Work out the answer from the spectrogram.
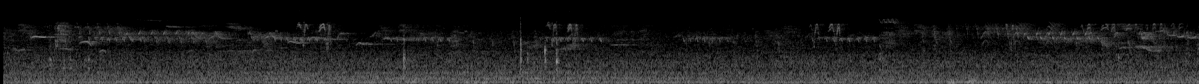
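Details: Fieldfare adult foraging on the ground in Helsinki, Finland, in June 2024, followed by its vocalizing fledgling: thin, high chirps and short squeaky notes repeated throughout, over a steady low rumble of background noise.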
